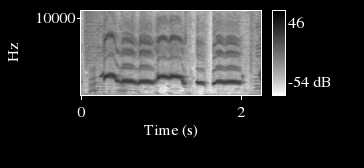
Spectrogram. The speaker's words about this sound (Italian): un fischietto. Quello dei cani, peraltro. Allora, non sono i vigili, lo dico per quelli che magari in macchina adesso non si aspettavano di sentire questo fischiettino.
